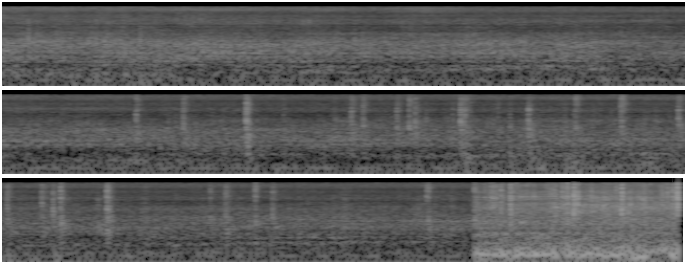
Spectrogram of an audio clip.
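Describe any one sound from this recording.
A small model train hums along its track in the distance.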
